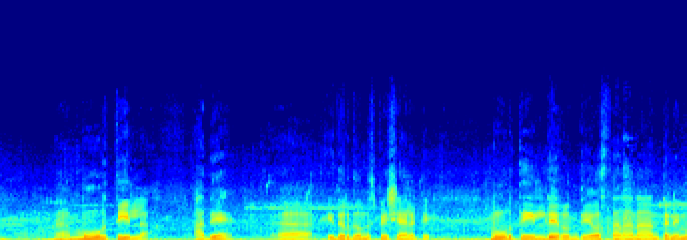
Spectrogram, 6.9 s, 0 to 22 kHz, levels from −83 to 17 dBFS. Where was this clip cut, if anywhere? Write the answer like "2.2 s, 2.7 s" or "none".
none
